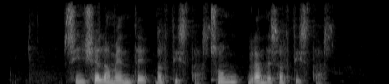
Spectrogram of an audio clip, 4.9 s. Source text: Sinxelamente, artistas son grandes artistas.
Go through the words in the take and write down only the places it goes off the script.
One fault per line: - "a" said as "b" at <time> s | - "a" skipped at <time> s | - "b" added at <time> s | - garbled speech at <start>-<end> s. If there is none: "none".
none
